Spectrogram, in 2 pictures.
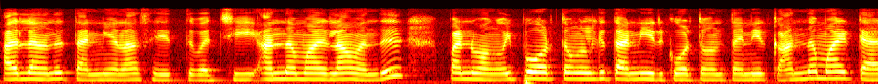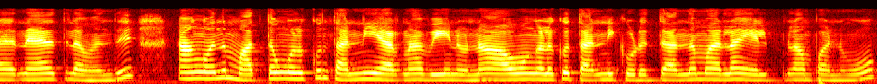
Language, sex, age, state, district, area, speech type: Tamil, female, 30-45, Tamil Nadu, Viluppuram, rural, spontaneous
